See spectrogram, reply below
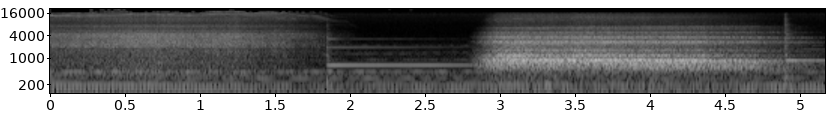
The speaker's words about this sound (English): let's take one more deep dragon breath, in and out.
